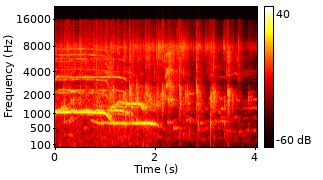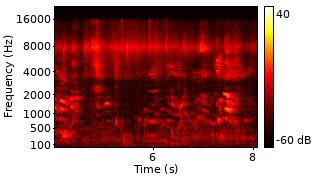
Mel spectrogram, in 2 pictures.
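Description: Guests at a quinceañera clap, a burst of applause and crowd noise over an announcer's amplified voice, fading to scattered claps and chatter.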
